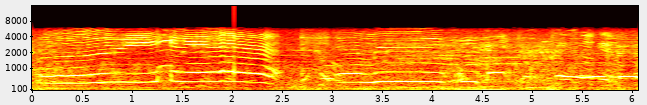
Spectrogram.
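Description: A young boy crying: one long drawn-out wail of about two seconds that jumps up in pitch partway through, then a second, shorter wail, then choppier broken sobs near the end.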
